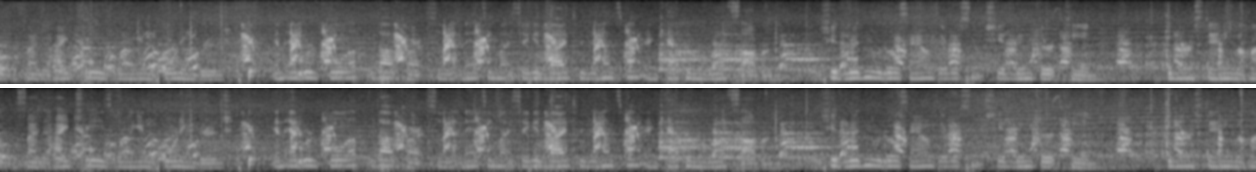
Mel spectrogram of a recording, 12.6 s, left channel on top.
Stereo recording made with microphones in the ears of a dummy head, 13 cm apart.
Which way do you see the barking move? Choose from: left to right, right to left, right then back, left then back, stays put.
left to right.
